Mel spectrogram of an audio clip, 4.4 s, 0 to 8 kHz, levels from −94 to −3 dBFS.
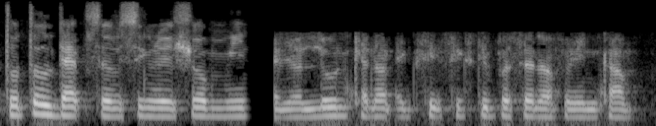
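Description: At 1.63 s the speech falls silent for 200 ms, until 1.83 s. This is a handover gap: while the call switched networks, no speech frames arrived. Unlike packet-loss concealment, nothing fills the gap, so it is clean silence rather than smeared or repeated sound.

From 1.83 s to the end, everything above 4 kHz is gone. This is a fallback to narrowband. The earlier wideband sound, with light coding damage that fits HD Voice at 12.65 kbit/s, gives way to a duller, rougher timbre that fits an older full-rate codec. Unlike a plain low-pass filter, the cut begins exactly at the handover and adds coarse codec texture.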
